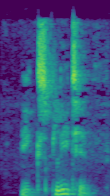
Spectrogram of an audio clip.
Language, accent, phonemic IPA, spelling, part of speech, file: English, Southern England, /ɪkˈspliːtɪv/, expletive, adjective / noun, LL-Q1860 (eng)-expletive.wav
- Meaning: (adjective) 1. Serving to fill up, merely for effect, otherwise redundant 2. Marked by expletives (phrase-fillers); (noun) A profane, vulgar term, notably a curse or obscene oath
